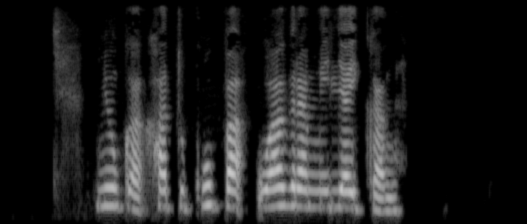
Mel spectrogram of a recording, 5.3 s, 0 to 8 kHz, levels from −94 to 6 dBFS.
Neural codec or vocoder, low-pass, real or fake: none; 7.2 kHz; real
